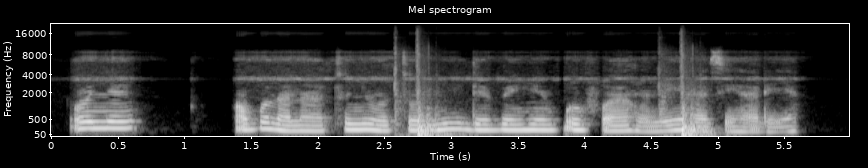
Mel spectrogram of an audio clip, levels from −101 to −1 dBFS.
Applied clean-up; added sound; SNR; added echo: neural mask model RNNoise.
